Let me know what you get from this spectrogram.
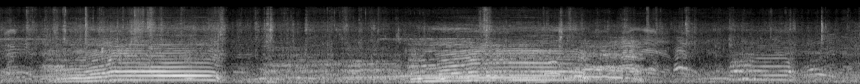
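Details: Cattle at a market in Nganjuk, East Java, Indonesia, selling breeding cows and cows with calves: two long, strong moos, the second wavering in pitch, then a shorter, softer call, with clicking and market chatter around them.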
